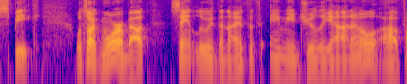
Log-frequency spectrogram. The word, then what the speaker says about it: St. Louis: St. Louis, pray for us. You know, in Cardinals country, they pronounce the S.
